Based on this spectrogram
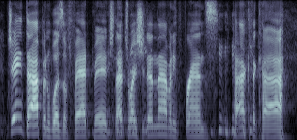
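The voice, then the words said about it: Put-on New England accent. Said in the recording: “I should do that in a New England accent.”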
